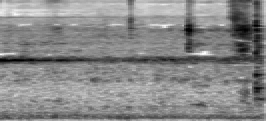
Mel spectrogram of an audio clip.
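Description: A steady high-pitched tone or trill holding one pitch, fading out near the end, with a couple of light clicks and a brief voice at the very end.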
